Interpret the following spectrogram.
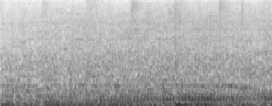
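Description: Street traffic noise: vehicle engines running on a busy road, a steady low rumble, with background music mixed in.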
